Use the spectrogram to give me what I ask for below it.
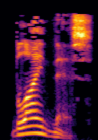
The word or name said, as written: blindness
